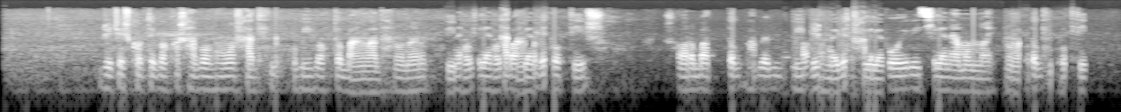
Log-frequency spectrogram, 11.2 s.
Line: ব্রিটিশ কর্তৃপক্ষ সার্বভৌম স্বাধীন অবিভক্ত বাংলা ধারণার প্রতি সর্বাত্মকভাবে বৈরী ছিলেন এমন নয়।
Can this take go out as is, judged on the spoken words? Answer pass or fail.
fail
